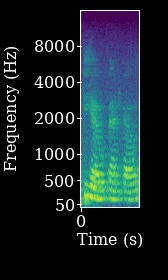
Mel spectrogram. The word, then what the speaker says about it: Theo van Gogh: And I'm going to use, again, the American pronunciation. His brother being Theo van Gogh.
